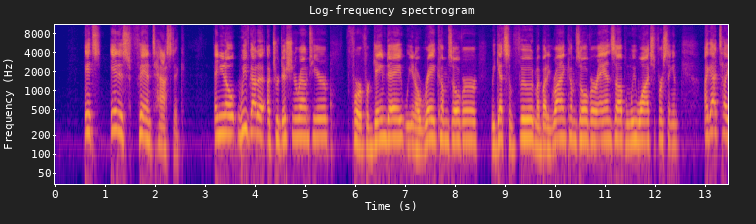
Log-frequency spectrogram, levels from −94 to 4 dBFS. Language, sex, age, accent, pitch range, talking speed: English, male, 40-59, American, 145-195 Hz, 210 wpm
